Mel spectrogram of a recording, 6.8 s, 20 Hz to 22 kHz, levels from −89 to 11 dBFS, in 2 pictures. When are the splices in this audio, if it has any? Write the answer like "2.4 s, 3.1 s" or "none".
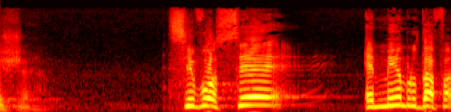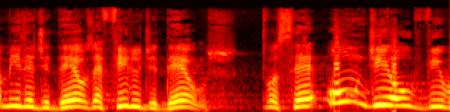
1.2 s, 5.4 s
